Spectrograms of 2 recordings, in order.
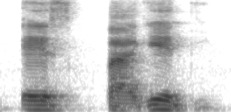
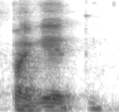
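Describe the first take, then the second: First: The word begins with an added e sound. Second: The word begins directly with the s sound. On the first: The speaker calls it wrong. "en español decimos espagueti" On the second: The speaker calls it right. "La pronunciación correcta es spaghetti, es decir, sin la E del principio"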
